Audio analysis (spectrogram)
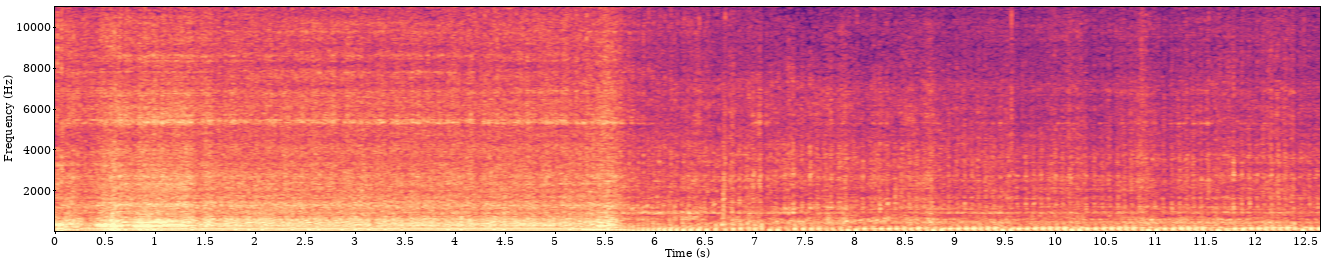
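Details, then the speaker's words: Freshly reassembled water-seized Predator 6.5HP Honda-clone engine on a Baja Warrior minibike, break-in after rebuild: brief louder run then steady, even single-cylinder idle, no smoke. Normal idle. "Then what I did was I finished putting this thing together, and obviously it's running. So you guys can see idling, there's really no smoke."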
